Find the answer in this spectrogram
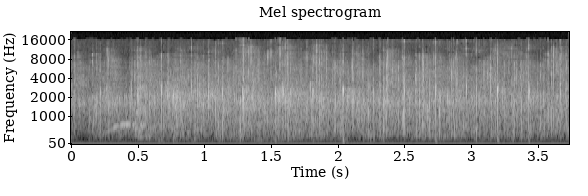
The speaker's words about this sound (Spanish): ¿Sí? Damos un aplauso a Dios por la vida de ellos.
